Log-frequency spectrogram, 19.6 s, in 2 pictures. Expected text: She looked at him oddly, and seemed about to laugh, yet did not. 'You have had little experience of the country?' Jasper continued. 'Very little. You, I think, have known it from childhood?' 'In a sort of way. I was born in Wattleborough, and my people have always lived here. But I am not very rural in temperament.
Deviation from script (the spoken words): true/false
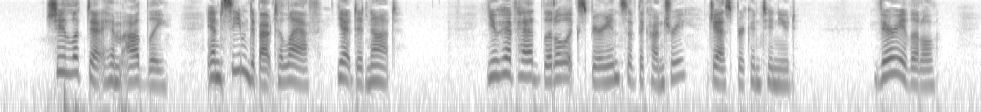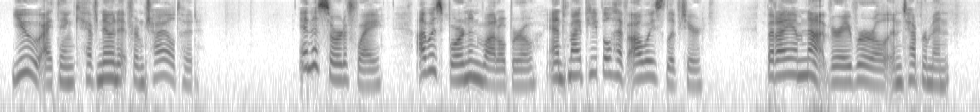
false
